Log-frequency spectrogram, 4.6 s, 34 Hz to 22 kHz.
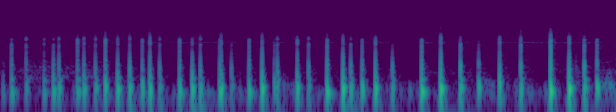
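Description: Long nails tap and scratch a round white silicone cup lid, thin and hollow underneath, in a fast, steady run of 34 short taps. Each tap is a soft, dull, muffled thump with a low, hollow body and no bright ring, dying away almost instantly.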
